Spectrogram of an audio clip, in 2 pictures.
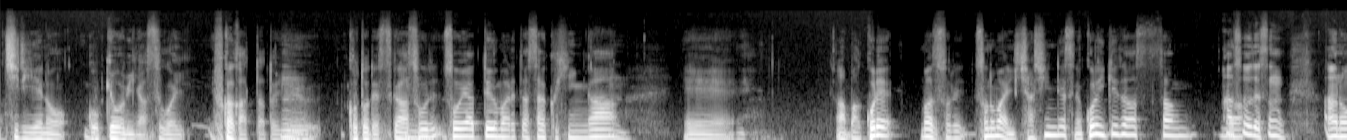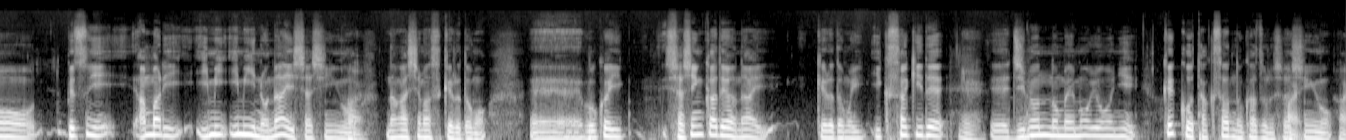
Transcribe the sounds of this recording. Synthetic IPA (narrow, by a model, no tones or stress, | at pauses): t͡ɕiɾʲieno̞ | ɡo̞kʲo̞ːmʲiɡasɨɡo̞i | ɸɯ̟̥kakat̪ːat̪o̞jɯ̟ː | ko̞t̪o̞d̪e̞sɨ̥ɡasoso̞ːjat̪ːe̞ɯ̟maɾe̞t̪asakɯ̟̥çĩŋɡa | eː | amaːko̞ɾe̞ | mazɨso̞ɾe̞so̞no̞mae̞ɲ̟iɕaɕĩnd̪e̞sɨne̞ko̞ɾeike̞zaasãŋ | ɡaso̞ːd̪e̞sɨɯ̃ | ano̞be̞t͡sɨɲ̟iamːaɾʲiimʲiimʲino̞naiɕaɕĩɰ̃o | naɡaɕimasɨ̥ke̞ɾe̞d̪o̞mo̞ | eːbo̞kɯ̟βai | ɕaɕĩŋkad̪e̞β̞anai | ke̞ɾe̞d̪o̞mo̞iikɯ̟̥sakʲid̪e̞ː | d͡ʑibɯ̟̃nːo̞me̞mo̞jo̞ːɲ̟i | ke̞kːo̞ːt̪akɯ̥sãnːo̞kazɨno̞ɕaɕĩɰ̃o̞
